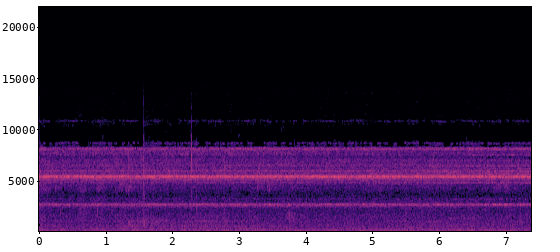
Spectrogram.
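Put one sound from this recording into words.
A young monkey chews softly on food.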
